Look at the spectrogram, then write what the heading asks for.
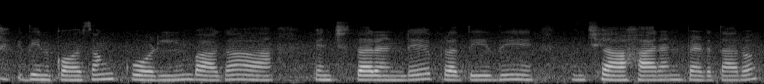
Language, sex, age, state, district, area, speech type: Telugu, female, 18-30, Andhra Pradesh, Eluru, rural, spontaneous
